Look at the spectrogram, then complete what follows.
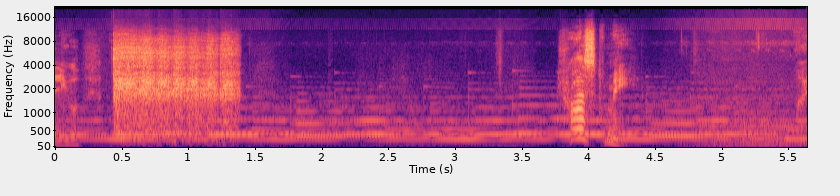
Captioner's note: gunshot sounds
